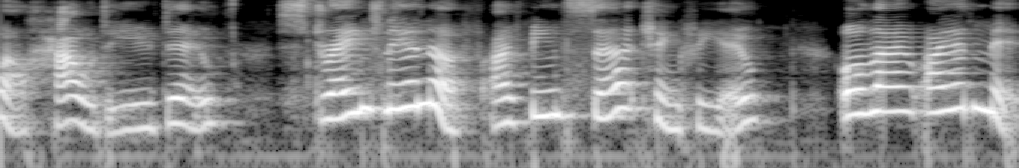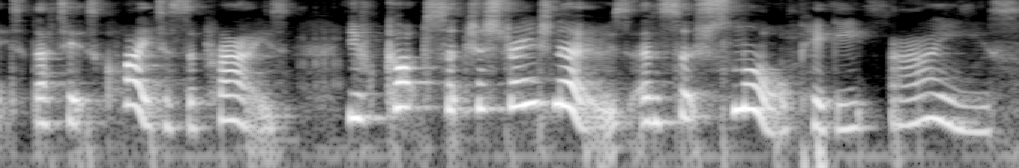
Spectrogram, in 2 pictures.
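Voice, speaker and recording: Growling in a put-on character voice, a woman talks at a high pitch and a fairly slow pace. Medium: read story. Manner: growling, snarling.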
